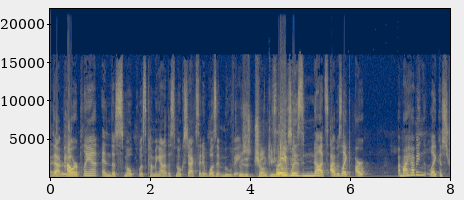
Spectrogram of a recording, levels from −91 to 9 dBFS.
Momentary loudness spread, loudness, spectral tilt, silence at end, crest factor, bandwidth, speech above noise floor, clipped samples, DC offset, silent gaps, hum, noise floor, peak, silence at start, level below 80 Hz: 10 LU; -14 LUFS; -4.5 dB/octave; 0 s; 14 dB; 16.5 kHz; 30 dB; 0.4%; under 0.1%; none; none; -44 dBFS; 0 dBFS; 0 s; -44 dBFS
